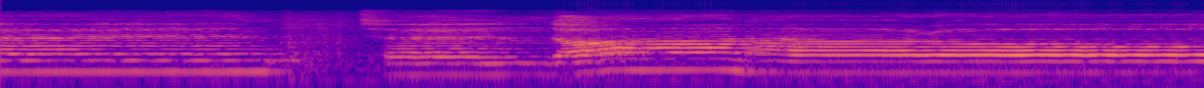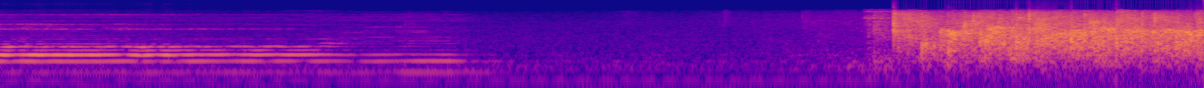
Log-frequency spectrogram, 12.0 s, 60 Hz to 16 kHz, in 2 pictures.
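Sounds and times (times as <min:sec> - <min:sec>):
man singing a long note: 0:00.0 - 0:08.6.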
